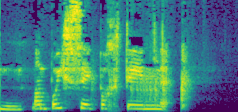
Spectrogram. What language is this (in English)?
Welsh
